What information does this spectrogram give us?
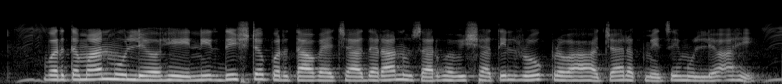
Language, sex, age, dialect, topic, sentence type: Marathi, female, 46-50, Northern Konkan, banking, statement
